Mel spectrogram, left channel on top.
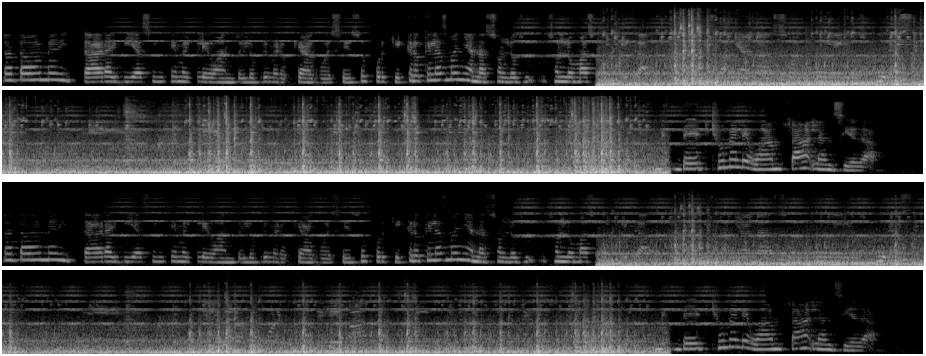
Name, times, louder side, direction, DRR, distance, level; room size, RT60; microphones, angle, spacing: voice 1, 0.0-6.6 7.0-9.1 10.0-11.8 15.7-18.0, left 2 dB, 45° left, 2.0 m, -36 dB
sound 1, 1.0-3.7 5.1-16.9, equal, ahead, 2.3 m, -41 dB
sound 2, 5.9-15.9, left 4 dB, 85° left, 0.9 m, -23 dB
voice 2, 11.4-12.1 12.4-14.6, right 4 dB, 50° right, 6.3 m, -44 dB
head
